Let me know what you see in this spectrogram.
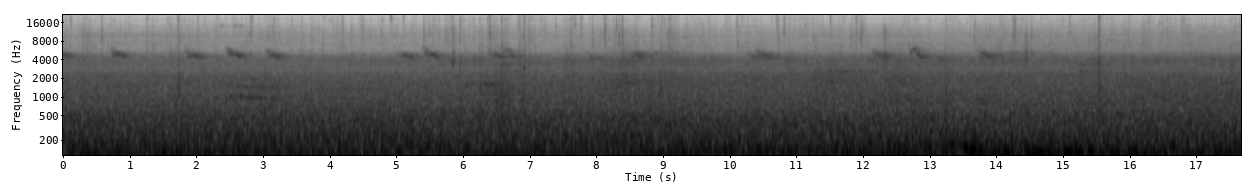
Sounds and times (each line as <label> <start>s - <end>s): Raindrop 5.8s - 17.6s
